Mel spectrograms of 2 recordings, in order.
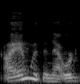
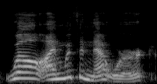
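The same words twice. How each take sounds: First: "am" spelled out and stressed, not contracted. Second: Said in the usual way. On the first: Real, not acted. Streamer correcting chat's doubt, stressing am. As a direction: insist by hitting "am".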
